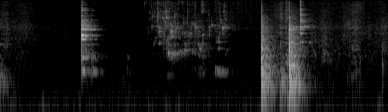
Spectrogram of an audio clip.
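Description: Glass clinks against glass.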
